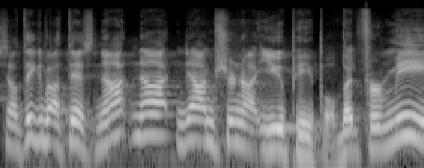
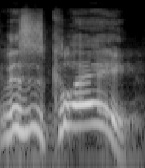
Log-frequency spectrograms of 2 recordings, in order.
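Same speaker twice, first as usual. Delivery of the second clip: friendly intro; 10 semitones higher, much slower than usual. Shown as a demonstration. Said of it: "I'm like".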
